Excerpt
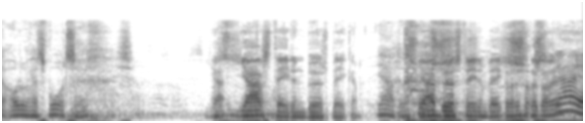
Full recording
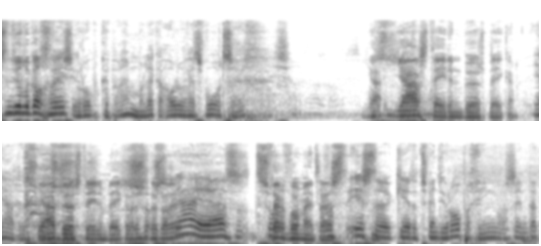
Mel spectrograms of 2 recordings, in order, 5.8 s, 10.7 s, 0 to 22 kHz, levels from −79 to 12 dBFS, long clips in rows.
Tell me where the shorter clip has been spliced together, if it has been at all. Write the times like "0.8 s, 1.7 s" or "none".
none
